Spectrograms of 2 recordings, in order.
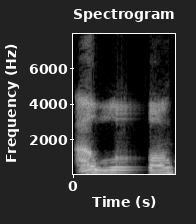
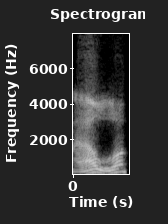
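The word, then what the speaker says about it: الله: Buru-buru rusuh misalkan ya, takbir Allahu Akbar, itu salah, bukan Allah tapi Allah. Tekan, pastikan ada tekanan di pangkal tenggorokan kita. Allah bukan Allah.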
